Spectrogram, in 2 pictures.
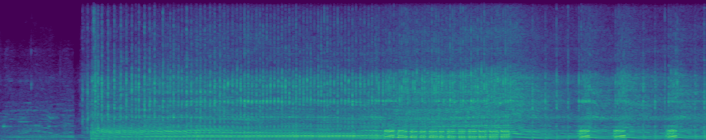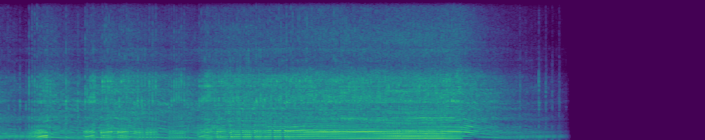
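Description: Craftsman two-stroke gas chainsaw running, revved up and down in a series of quick blips through the middle, then held at high revs before it winds down and cuts off near the end.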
